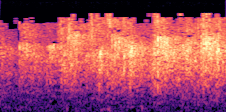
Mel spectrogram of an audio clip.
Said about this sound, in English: Come on. I know about half of you are clapping here.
